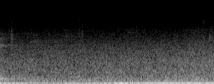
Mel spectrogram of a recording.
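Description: Steady low electrical hum with a faint hiss from a live microphone and sound system, with no speech over it.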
